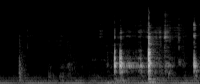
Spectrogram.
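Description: Small sharp clicks and pops from relighting and puffing a tobacco pipe: one faint click early, then a quick run of clicks and pops in the second half.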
